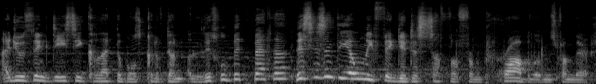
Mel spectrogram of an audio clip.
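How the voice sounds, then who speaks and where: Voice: mid-range voice, very animated, a little fast, faint music behind, lightly acted. A reviewer voicing the Joker as a theatrical, cackling male clown villain while reviewing a toy. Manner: theatrical, sing-song, giggling between lines.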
